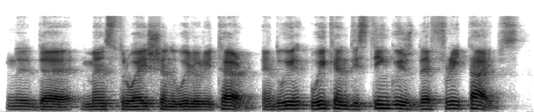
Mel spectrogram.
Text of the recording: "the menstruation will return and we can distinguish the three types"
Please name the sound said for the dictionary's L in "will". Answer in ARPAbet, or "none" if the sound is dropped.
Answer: L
